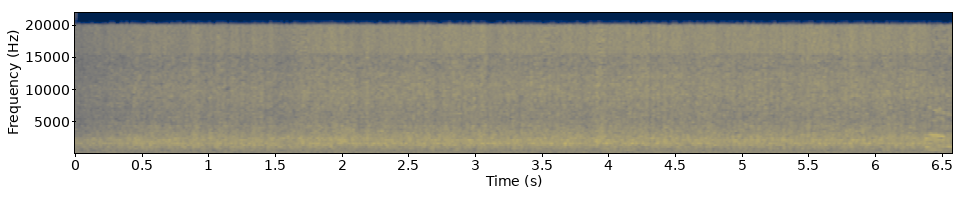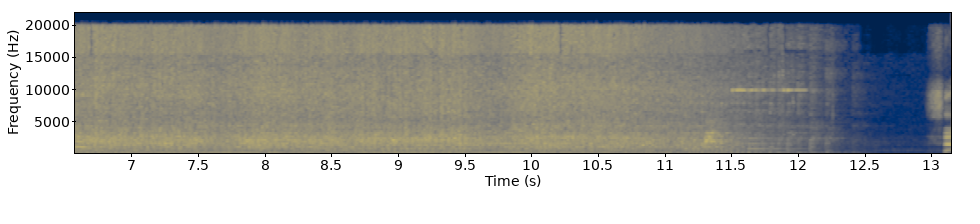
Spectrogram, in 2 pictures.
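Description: A car engine with no exhaust fitted idles loudly while warming up, a harsh steady drone with a wavering pitch that runs on for several seconds, then cuts off abruptly near the end.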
